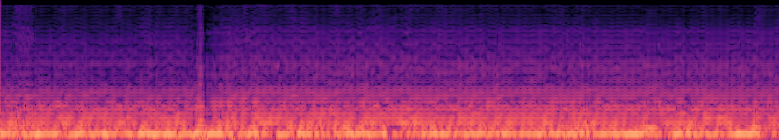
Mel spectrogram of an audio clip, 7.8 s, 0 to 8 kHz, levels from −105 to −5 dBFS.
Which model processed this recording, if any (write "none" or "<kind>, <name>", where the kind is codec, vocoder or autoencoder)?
vocoder, BigVGAN v2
